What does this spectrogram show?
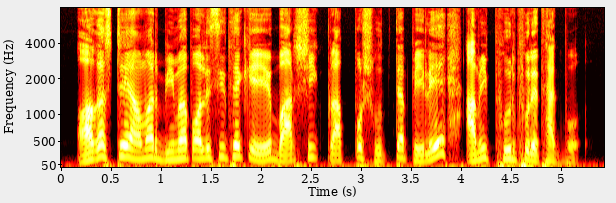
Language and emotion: Bengali, happy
